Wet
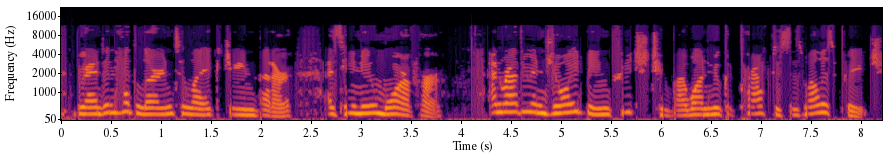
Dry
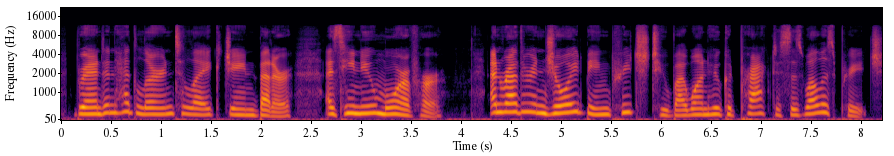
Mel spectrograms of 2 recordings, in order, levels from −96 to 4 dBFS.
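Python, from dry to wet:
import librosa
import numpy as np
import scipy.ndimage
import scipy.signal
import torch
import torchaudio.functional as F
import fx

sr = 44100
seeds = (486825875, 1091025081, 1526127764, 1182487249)

y = fx.spec_quant(x, sr, step_db=30)
y = fx.auto_swell(y, sr, attack_ms=147.0)
y = fx.band_squash(y, sr, depth_pct=70)
y = F.gain(torch.from_numpy(y), 2.0).numpy()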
